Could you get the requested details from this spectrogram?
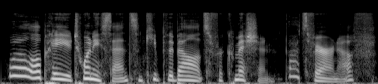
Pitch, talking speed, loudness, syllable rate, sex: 215 Hz, 240 wpm, -19 LUFS, 6.0 syllables/s, female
